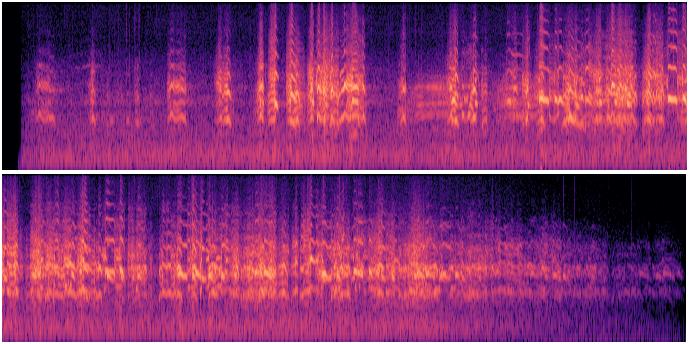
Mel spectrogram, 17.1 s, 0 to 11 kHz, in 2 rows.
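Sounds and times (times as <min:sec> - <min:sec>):
geese: 0:00.3 - 0:17.1.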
